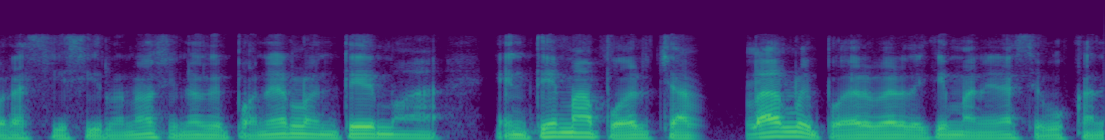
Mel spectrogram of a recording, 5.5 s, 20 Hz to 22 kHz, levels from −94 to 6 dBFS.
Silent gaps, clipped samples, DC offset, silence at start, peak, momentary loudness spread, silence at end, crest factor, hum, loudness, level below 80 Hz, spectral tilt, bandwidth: none; under 0.1%; under 0.1%; 0 s; -8 dBFS; 8 LU; 0 s; 18 dB; none; -27 LUFS; -42 dBFS; -8 dB/octave; 8.2 kHz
